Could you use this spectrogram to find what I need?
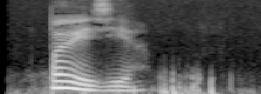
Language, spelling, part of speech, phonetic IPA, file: Russian, поэзия, noun, [pɐˈɛzʲɪjə], Ru-поэзия.ogg
- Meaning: 1. poetry 2. charm, elegance, romantic appeal of something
